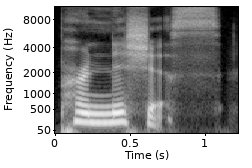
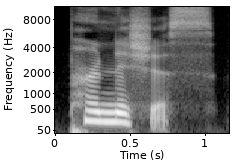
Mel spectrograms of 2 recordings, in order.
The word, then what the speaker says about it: pernicious: Its influence can be pernicious. Let's try that one. Peritious. Per nicious. Stress on the second syllable.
